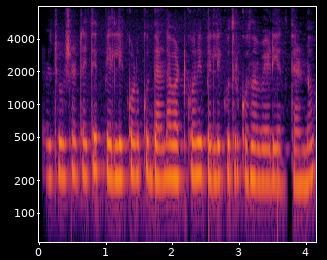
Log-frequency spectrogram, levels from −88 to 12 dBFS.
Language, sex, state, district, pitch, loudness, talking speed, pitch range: Telugu, female, Telangana, Karimnagar, 220 Hz, -22 LUFS, 160 wpm, 210-225 Hz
